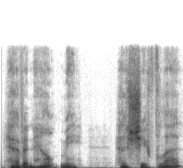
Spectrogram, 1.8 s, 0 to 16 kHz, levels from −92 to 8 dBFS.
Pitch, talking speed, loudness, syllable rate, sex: 120 Hz, 195 wpm, -17 LUFS, 4.9 syllables/s, male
